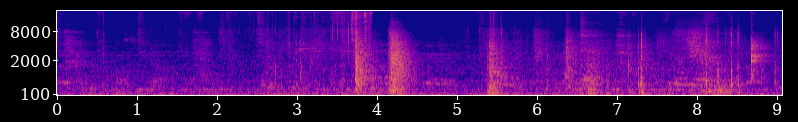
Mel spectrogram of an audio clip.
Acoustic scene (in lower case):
restaurant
